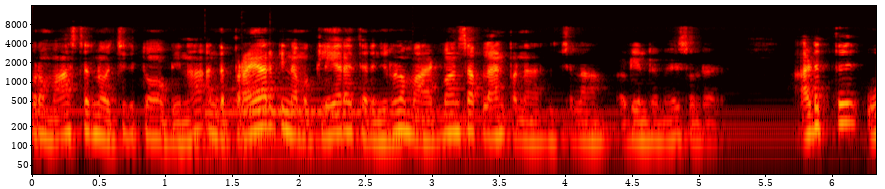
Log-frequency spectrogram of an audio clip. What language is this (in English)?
Tamil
